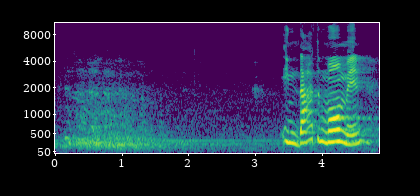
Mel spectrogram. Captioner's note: audience laughing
